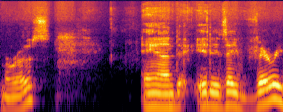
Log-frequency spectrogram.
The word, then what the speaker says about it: Meross: You're basically going to have, like in this one, this is actually made by a company called Meross, I believe is how you say it, Meross.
